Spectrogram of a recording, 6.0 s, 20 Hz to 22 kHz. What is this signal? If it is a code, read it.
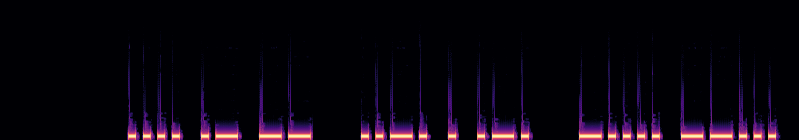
Morse code, heard as a keyed tone, about 22 wpm, 700 Hz. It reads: HAM FER 67
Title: Practice QSO - Exchange 3 - More Info - 22wpm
